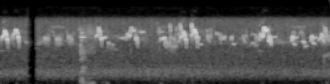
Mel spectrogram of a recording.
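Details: Melodious lark (Mirafra cheniana) in South Africa gives a display flight song: a rapid, unbroken medley of high chirps, trills and whistles that mimics other birds, including European bee-eaters and cloud cisticola.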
